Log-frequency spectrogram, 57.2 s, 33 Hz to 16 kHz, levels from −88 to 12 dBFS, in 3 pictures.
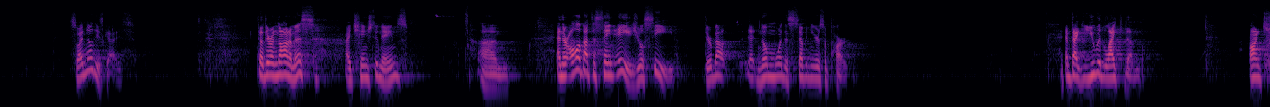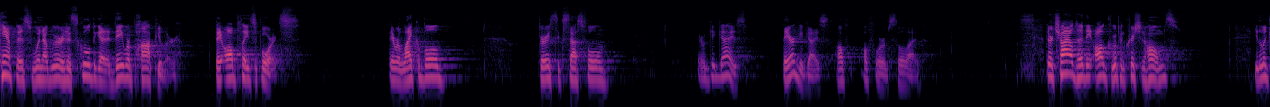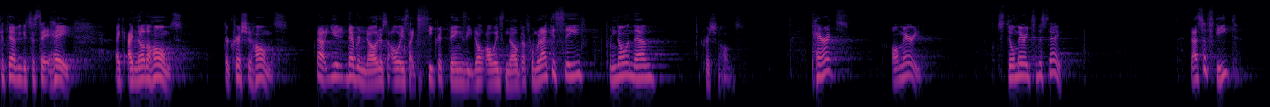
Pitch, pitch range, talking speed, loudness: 175 Hz, 155-195 Hz, 140 wpm, -38 LUFS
